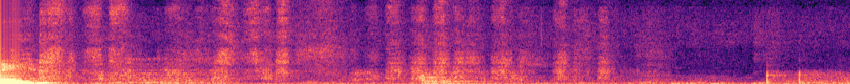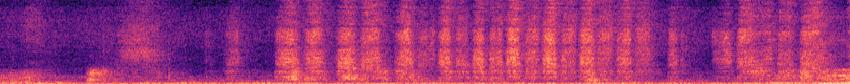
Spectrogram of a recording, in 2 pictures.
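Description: Paper blending stump rubbing graphite shading into drawing paper: faint scratchy rubbing strokes that pause near the middle and start again in the second half.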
